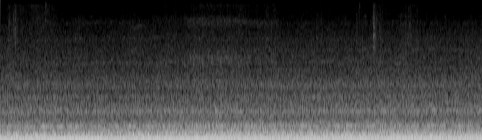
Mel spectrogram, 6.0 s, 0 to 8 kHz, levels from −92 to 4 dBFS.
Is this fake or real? real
